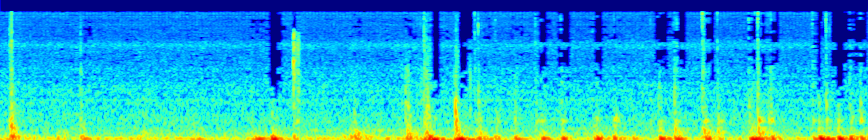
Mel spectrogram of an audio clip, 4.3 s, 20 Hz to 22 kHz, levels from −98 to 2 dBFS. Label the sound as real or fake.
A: real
